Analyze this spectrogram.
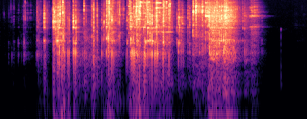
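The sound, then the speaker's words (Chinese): A metal buckle clinks and jangles as a leather belt is pulled out of trousers and tossed aside. Several short bursts of bright rattling run over about two seconds and then stop. “哎呀，我都说了不要穿这种系皮带裤子，真的很麻烦。我抽出来扔掉了。”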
